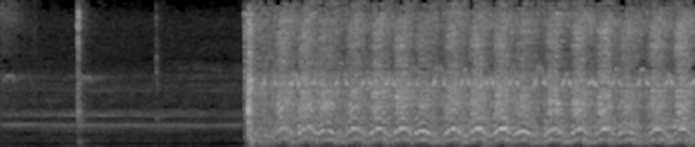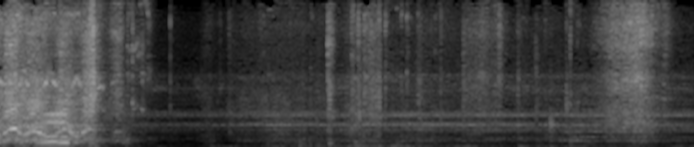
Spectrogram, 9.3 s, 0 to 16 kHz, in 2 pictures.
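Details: Toyota Corolla 2E, ignition coil already replaced: steady starter cranking at about three compression beats a second that never catches; crank no start with no spark, distributor pickup coil suspected.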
